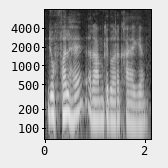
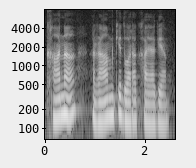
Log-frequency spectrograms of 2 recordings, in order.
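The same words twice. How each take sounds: First: फल lifted and hit as the key word; stress on phal. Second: खाना said slowly and leaned on first; stress on khana. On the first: Teacher swaps in फल to show the shifted stress. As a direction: lean into फल, let the rest follow. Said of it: "हमारा फल पे जोर हो जाएगा". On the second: Teacher showing students the stress on खाना. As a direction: put the weight on खाना, the rest slower. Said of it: "जो जोर है हम खाने पे दे रहे हैं". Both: Shown as a demonstration.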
